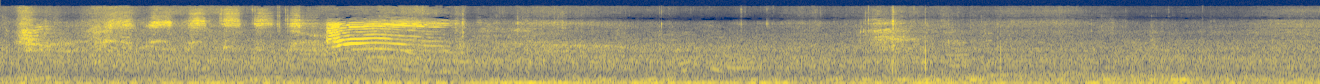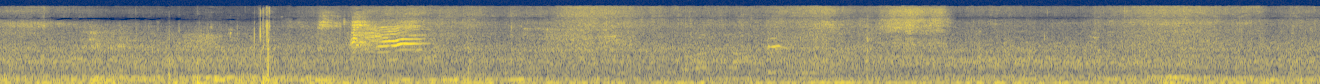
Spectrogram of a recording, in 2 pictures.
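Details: Street-living stray cat mewing in short wavering cries around two and eight seconds, set against a constant low hum of traffic and city background noise.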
